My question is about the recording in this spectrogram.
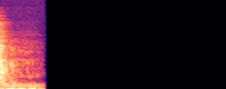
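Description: Near silence: a faint trailing sound cuts off about half a second in, leaving complete silence.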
